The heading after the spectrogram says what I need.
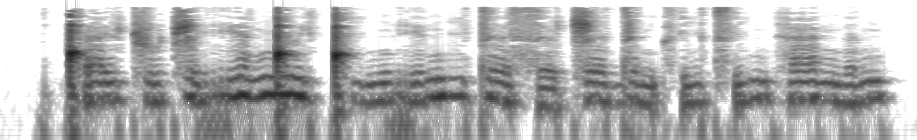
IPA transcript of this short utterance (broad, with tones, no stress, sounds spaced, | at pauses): ǃʼ æ˧ j ʈ͡ʂ u˧˩˧ ʈ͡ʂ ɘ˥˩ rʲ æ˧˥˧ ŋ͡ǃ ɘ˥˩ j ǃʰ i˧˩˧ ŋ rʲ æ˨˥ ŋ i˧˥˧ t ɛ˥˩ s ɛ˩ ʈ͡ʂ ɛ˧˥˧ d ɛ˥˩ ŋ t͡sʼ i˨˥ t͡sʼ i˧˥˧ ŋ h æ˧˥˧ ŋ ɛ˨˥ ŋ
